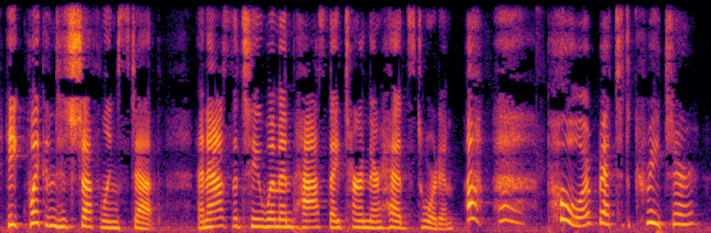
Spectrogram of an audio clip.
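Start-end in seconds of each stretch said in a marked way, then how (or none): 4.7-7.0 slow, high exclamation of pity; pitying fine lady. A narrator's reading. Woman in fur coat pities a hobo, exclaiming. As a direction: coo over him with drawn-out pity.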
